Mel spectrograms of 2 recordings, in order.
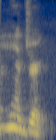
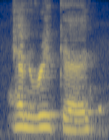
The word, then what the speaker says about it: Henrique: Her name is Hendendrick. I said it right. Henrique.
